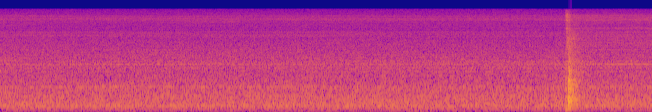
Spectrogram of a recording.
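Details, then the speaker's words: Trion metal etcher load lock venting with nitrogen before opening: steady even gas hiss, then one short clack near the end as it opens; normal venting. "the sound of the nitrogen hissing out of the load lock and open sesame"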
